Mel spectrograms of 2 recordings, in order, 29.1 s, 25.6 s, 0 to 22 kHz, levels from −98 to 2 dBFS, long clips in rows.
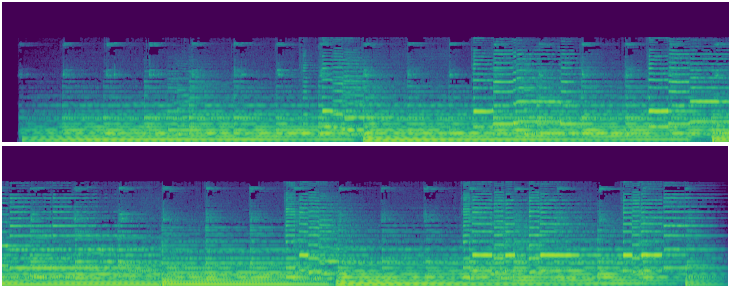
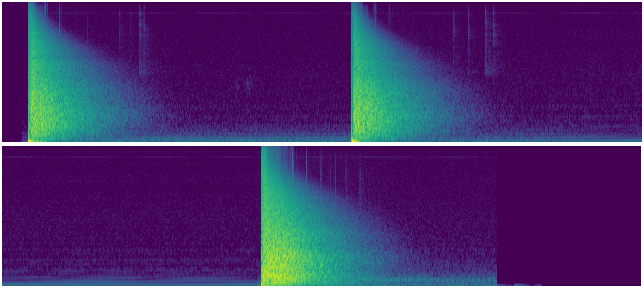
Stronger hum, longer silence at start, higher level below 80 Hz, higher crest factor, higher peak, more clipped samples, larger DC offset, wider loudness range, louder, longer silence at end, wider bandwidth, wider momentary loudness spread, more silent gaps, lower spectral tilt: second, none vs 50 Hz at -50 dBFS; second, 0.35 s vs 0.5 s; about the same, -24 dBFS vs -26 dBFS; about the same, 14 dB vs 18 dB; about the same, -2 dBFS vs 0 dBFS; second, under 0.1% vs 0.5%; neither; second, 3 LU vs 20 LU; second, -17 LUFS vs -10 LUFS; second, 0.05 s vs 6.05 s; second, 8 kHz vs over 20 kHz; second, 6 LU vs 29 LU; neither; first, -7.5 dB/octave vs -4 dB/octave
